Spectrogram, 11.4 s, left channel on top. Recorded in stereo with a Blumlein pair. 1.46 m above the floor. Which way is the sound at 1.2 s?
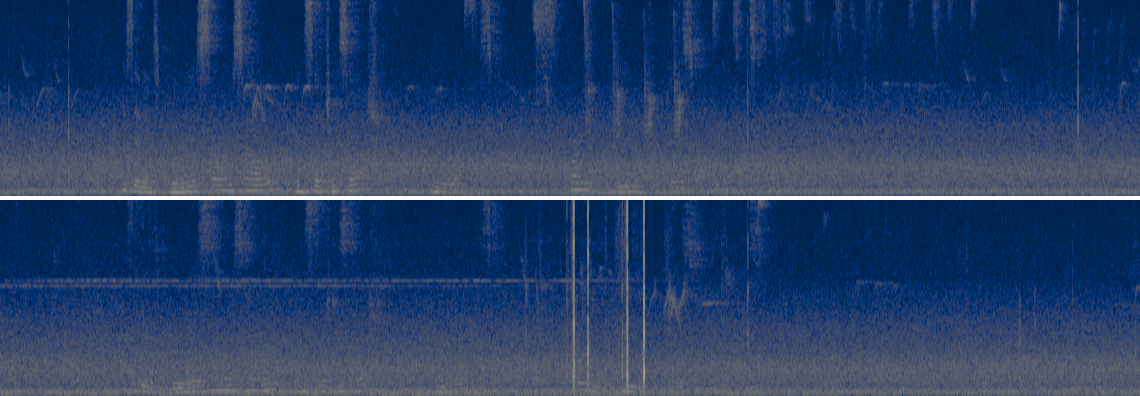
55° left.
